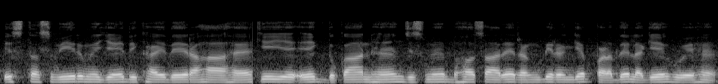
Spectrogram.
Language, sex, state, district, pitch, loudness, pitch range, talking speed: Hindi, male, Chhattisgarh, Bastar, 115 Hz, -18 LUFS, 110-120 Hz, 175 wpm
